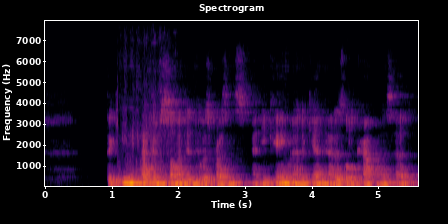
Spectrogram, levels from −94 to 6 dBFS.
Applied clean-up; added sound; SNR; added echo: neural separator model SepFormer DNS4.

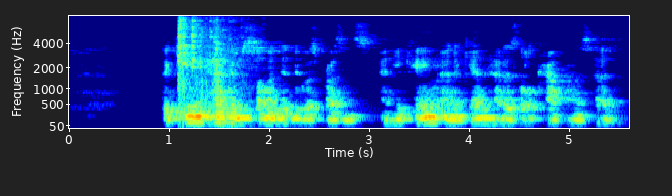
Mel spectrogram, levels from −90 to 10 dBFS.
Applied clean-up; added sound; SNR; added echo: classical method WPE with log-MMSE.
